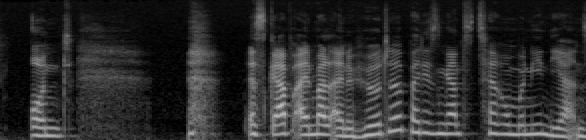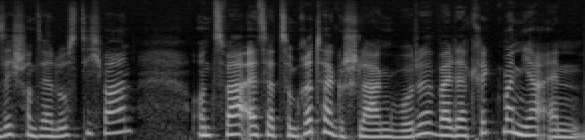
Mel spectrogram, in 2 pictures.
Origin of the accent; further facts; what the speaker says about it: Garmisch-Partenkirchen, Bavaria, Germany; Ich komme ja aus Garmisch-Partenkirchen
